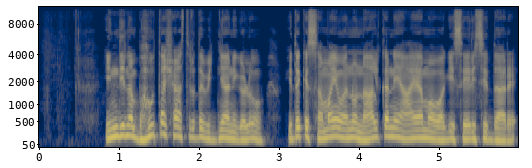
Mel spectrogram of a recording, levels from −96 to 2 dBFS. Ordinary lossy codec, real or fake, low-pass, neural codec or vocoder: none; real; 10.8 kHz; none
